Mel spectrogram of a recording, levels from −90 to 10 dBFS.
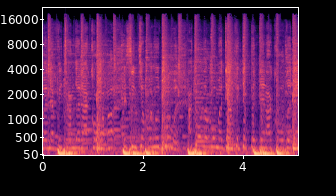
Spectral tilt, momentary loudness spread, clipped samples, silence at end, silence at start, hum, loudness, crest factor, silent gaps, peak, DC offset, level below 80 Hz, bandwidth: -4 dB/octave; 6 LU; under 0.1%; 0 s; 0 s; none; -14 LUFS; 12 dB; none; 0 dBFS; under 0.1%; -14 dBFS; 19 kHz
